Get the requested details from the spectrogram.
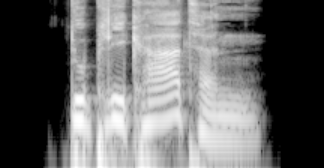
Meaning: dative plural of Duplikat
- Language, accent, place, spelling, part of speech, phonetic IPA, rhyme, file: German, Germany, Berlin, Duplikaten, noun, [dupliˈkaːtn̩], -aːtn̩, De-Duplikaten.ogg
